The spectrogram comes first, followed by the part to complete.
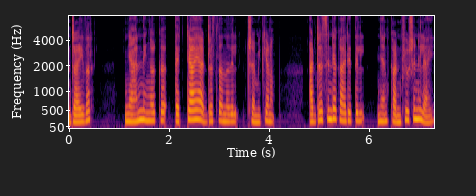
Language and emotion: Malayalam, sad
